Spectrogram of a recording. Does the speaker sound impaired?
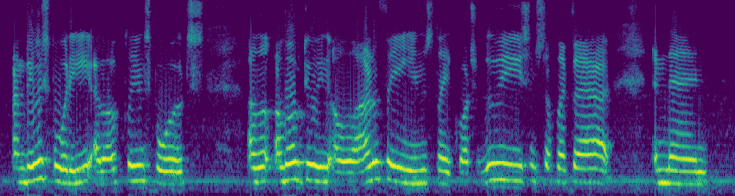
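Yes: Down syndrome; trisomy 21, congenital; age 32.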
